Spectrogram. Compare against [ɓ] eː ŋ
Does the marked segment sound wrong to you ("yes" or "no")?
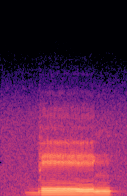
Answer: yes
